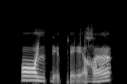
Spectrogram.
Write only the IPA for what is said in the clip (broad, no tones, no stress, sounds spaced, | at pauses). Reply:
ɔ lʲ ɗ ḛ p ɾ ḛ ʁ œ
